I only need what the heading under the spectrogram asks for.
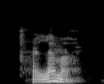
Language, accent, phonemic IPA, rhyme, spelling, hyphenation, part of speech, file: English, Southern England, /tɹaɪˈlɛmə/, -ɛmə, trilemma, tri‧lem‧ma, noun, LL-Q1860 (eng)-trilemma.wav
- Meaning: A circumstance in which a choice must be made between three options that seem equally undesirable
